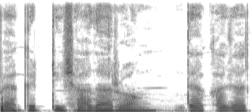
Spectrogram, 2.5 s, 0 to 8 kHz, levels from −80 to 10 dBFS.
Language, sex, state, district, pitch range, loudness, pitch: Bengali, male, West Bengal, Cooch Behar, 125-140 Hz, -20 LUFS, 130 Hz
